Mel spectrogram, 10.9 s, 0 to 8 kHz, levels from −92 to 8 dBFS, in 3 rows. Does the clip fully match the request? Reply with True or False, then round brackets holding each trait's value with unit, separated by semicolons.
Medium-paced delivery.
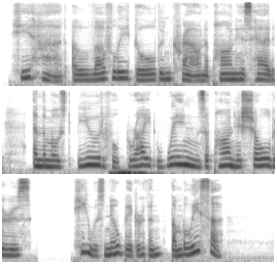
False (130 wpm)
